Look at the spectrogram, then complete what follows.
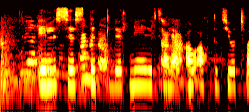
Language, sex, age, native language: Icelandic, female, 13, Icelandic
